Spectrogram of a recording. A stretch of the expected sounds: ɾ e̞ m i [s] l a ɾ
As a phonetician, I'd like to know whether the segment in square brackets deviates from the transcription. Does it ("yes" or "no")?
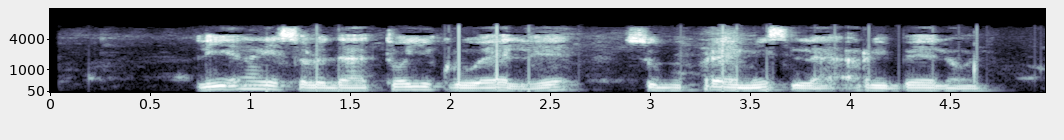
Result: no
